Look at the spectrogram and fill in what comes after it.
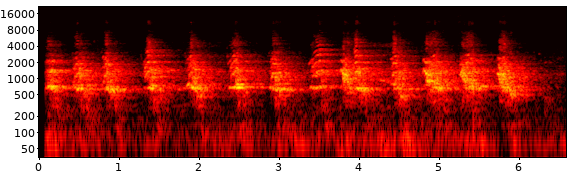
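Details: Malinois barking during bark training in a breeding program: a steady run of about a dozen sharp, evenly spaced barks, roughly two per second, with faint music underneath.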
